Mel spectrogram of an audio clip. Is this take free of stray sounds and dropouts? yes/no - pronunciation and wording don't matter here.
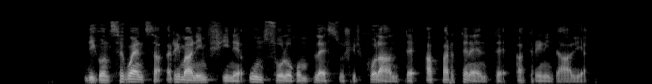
yes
